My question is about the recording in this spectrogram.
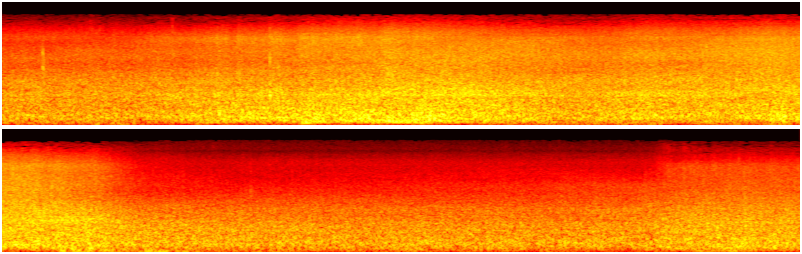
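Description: Ocean surf breaking and washing around wading legs, a steady loud rush of water, strongest in the first half. From about nine seconds in the rush turns duller, losing its hiss, until it brightens again near the end.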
